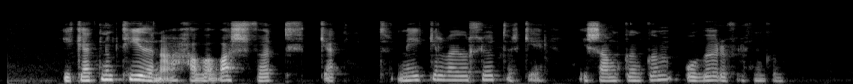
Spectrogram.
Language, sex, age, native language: Icelandic, female, 20-29, Icelandic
